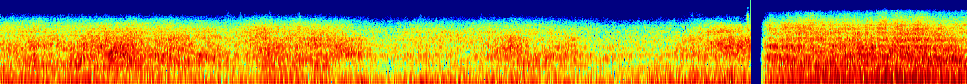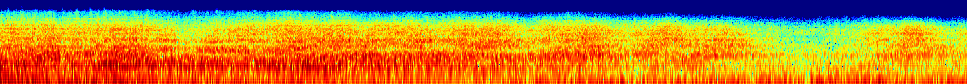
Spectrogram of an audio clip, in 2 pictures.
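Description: Several low-flying helicopters passing overhead, a steady drone of rotors and engines that cuts out briefly about five and a half seconds in and is loudest just after.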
